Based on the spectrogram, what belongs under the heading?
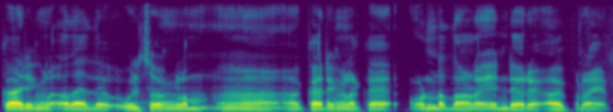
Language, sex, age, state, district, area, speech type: Malayalam, male, 30-45, Kerala, Kozhikode, urban, spontaneous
